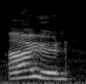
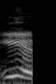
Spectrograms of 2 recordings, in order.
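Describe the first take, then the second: First: The name is said like 'Eye-oon'. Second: The name is said like 'Ee-an'. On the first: The speaker calls it right. "You are correct, it is not Ian" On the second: The speaker calls it wrong. "I keep wanting to say Ian"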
